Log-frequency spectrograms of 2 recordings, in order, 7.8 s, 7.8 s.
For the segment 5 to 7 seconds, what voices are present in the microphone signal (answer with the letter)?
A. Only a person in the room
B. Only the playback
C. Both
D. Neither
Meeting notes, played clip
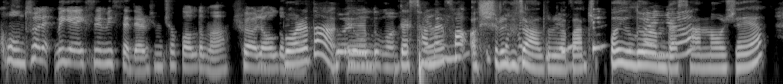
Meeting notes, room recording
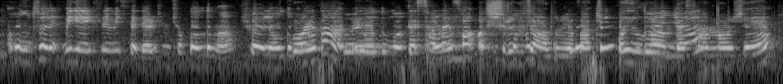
B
